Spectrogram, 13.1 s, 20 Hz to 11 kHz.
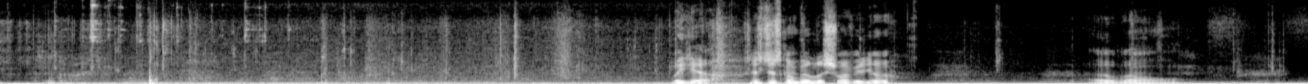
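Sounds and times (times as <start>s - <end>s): light clicks and rattles: 0.0s - 10.1s.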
